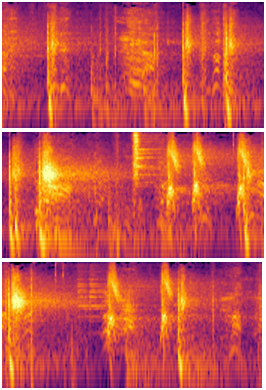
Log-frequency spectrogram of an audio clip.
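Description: Heavy blows thud again and again in a fight.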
